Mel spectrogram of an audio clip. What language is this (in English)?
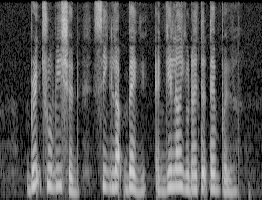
English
